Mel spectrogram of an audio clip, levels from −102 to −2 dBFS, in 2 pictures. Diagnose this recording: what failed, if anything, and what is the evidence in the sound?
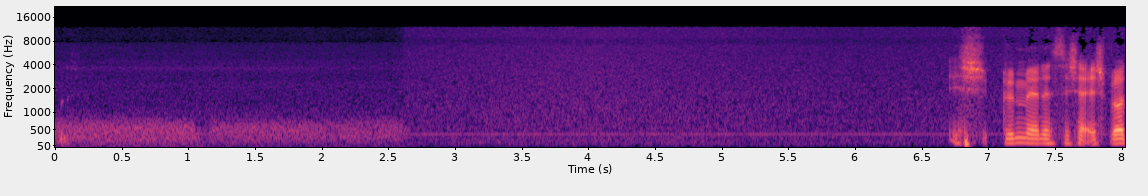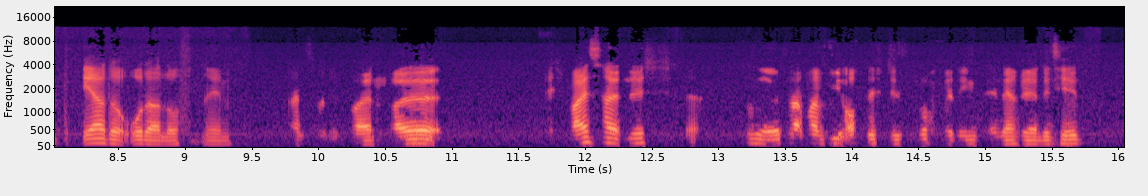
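Other side's voice leaking through, 0 to 2.62 s: a faint second voice sits roughly 30 dB below the main speech. Stage is call processing. The echo canceller likely left part of the loudspeaker signal in the microphone path, so the far end returns.

Speech suppressed in double talk at 0.01–0.22, 9.76–10.65, 10.90–10.94, 11.7–12.91 and 13.21–15.35 s: the talker's level sinks, by as much as about 25 dB near 10 s. Call processing likely attenuated the near speech while treating overlapping sound as echo.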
